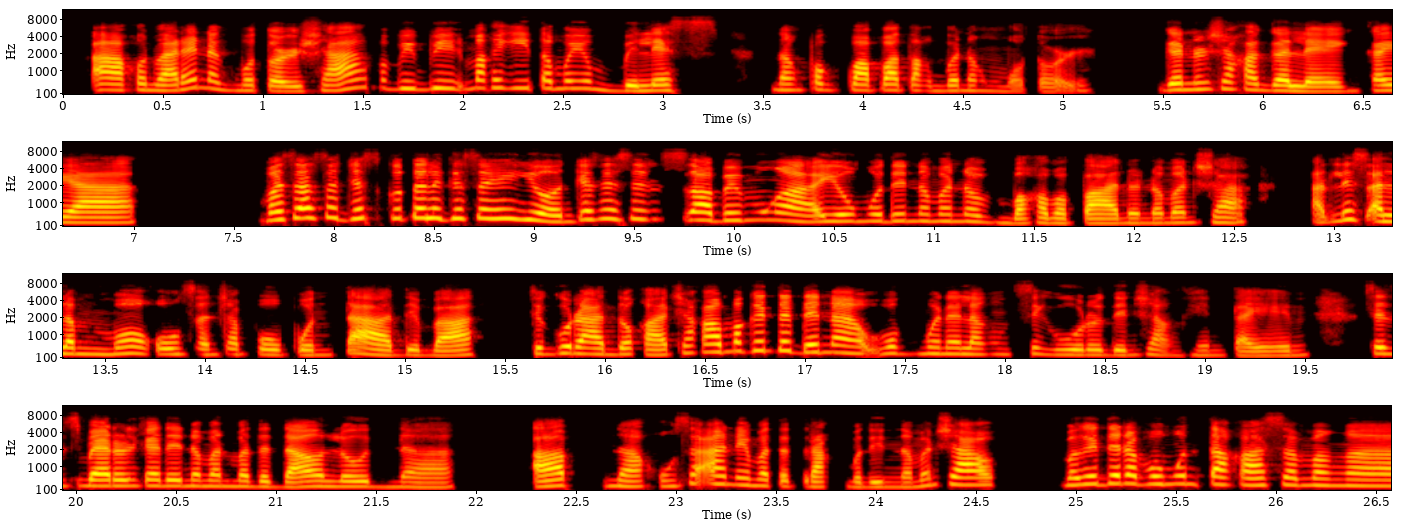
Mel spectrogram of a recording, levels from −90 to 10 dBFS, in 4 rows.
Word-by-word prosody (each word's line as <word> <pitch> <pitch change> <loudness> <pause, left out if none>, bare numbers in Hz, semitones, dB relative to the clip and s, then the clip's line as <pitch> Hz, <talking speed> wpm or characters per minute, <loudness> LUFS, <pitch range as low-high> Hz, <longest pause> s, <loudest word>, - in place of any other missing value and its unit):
ah, 230 -1 +6
kunwari 235 +4 +2
nag-motor 215 - -2
siya, 215 +9 +1
mabibi 295 -1 -4
makikita 310 0 -3
mo - - -12
'yung 255 -7 -8
bilis 210 +2 -2 0.2
ng 230 -1 -4
pagpapatakbo 220 -4 -1
ng 200 -2 -11
motor. 180 +3 -12 0.3
Ganun 245 +3 +1
siya 275 -1 -3
kagaling, 195 -6 +1
kaya 210 0 +5 0.6
masu-suggest 375 +5 +2
ko 375 - -3
talaga 385 -1 +2
sa'yo 370 0 +1
'yun. 260 -5 +3
Kasi 335 +1 -1
since 340 -2 -8
sabi 300 -1 +4
mo 305 0 -4
nga 255 -4 +6
ayaw 260 +1 0
mo 270 - -2
din 270 0 -4
naman 265 0 -5
na 245 -3 -4
baka 190 0 -2
mapano 180 0 +3
naman 205 +2 -4
siya. 205 -2 -2 0.3
At - - -2
least, 330 +3 -2
alam 235 -2 +3
mo 245 +3 0
kung 225 0 -3
saan 210 -2 -5
siya 215 - -4
pupunta, 200 0 +1
'di 200 0 -4
ba? 180 +1 +4 0.3
Sigurado 235 -2 +2
ka 200 -3 +1
'tsaka 310 +3 +3
maganda 365 +2 +1
din 300 -3 +2
na 270 -3 +4
huwag 250 -1 -7
mo 245 - -9
na 235 - 0
lang 220 -1 -5
siguro 200 -3 -6
din 190 0 -6
siyang 200 -5 -9
hintayin. 180 -1 -6 0.3
Since 240 -1 -2
meron 235 0 +5
ka 240 - +3
din 235 0 0
naman 225 -1 -2
mado-download 210 -1 +1
na 185 -1 -6 0.4
app 230 +4 +5 0.2
na 215 -2 0
kung 225 - -9
saan 290 +5 +1
ay 270 - -2
mata-track 210 -4 -2
mo 190 - -7
din 190 0 -6
naman 190 +6 -5
siya. 280 -2 +4 0.3
Maganda 310 +5 +2
na - - -17
pumunta 305 -2 0
ka 265 0 +3
sa 275 0 -2
mga 255 -2 -1
230 Hz, 185 wpm, -23 LUFS, 205-280 Hz, 0.6 s, ah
